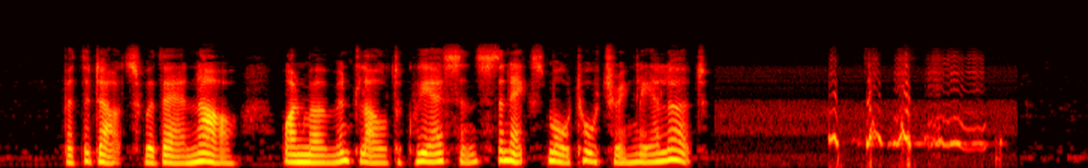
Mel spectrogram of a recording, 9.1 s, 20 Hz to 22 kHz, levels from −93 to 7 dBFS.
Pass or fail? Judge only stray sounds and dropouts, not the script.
fail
